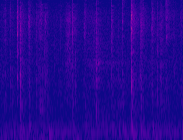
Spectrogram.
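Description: Typing a search on a computer keyboard: a steady run of many quick, light keystrokes clatters along with an even rhythm and no voices.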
